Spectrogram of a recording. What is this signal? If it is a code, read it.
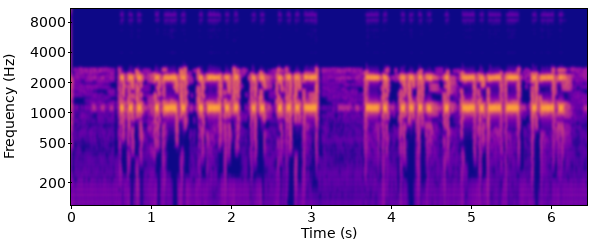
Morse code, heard as a keyed tone, about 22 wpm, 1120 Hz. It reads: SRLIV NHEYR
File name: Linksmakalnis-2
